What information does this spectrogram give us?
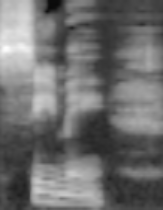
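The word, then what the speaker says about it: CIME: intersectional media and entertainment c-i-m-e we pronounce it see me because it's about advancing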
